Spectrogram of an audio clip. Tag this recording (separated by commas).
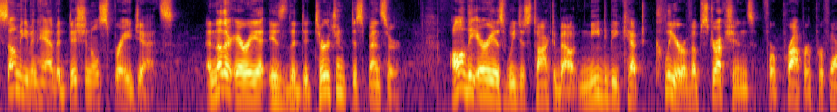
Speech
